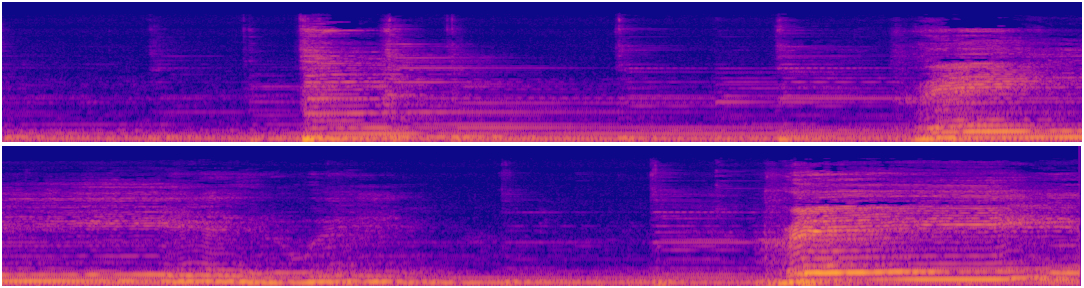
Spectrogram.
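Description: Two acoustic guitars strummed live in a country gospel song, with a man singing a phrase about five seconds in and again near the end.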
